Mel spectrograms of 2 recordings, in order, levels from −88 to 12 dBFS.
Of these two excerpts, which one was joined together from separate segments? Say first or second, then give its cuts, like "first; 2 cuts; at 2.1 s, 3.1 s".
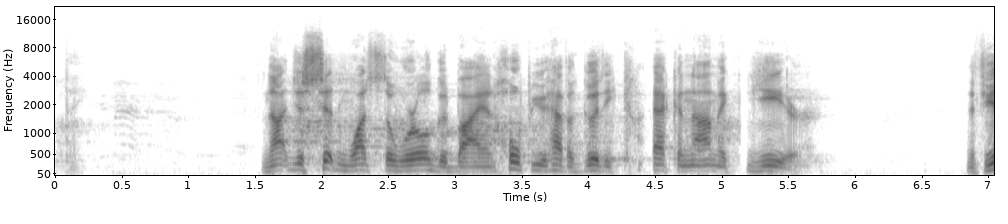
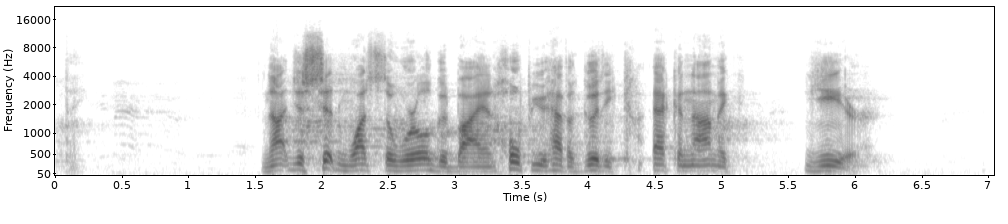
first; 1 cut; at 5.1 s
